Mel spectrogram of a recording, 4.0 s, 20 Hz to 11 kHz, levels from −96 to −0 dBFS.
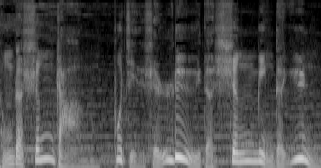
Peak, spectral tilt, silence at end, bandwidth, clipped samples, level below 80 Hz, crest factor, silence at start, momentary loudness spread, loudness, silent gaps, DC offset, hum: -14 dBFS; -6.5 dB/octave; 0 s; 11 kHz; under 0.1%; -50 dBFS; 16 dB; 0 s; 13 LU; -30 LUFS; none; under 0.1%; none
